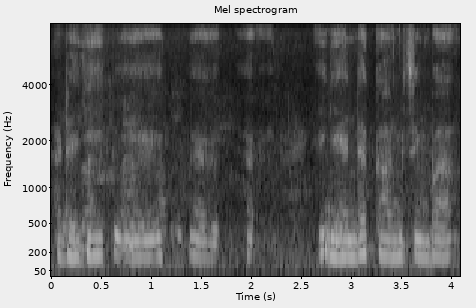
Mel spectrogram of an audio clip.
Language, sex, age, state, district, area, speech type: Manipuri, male, 60+, Manipur, Kakching, rural, spontaneous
